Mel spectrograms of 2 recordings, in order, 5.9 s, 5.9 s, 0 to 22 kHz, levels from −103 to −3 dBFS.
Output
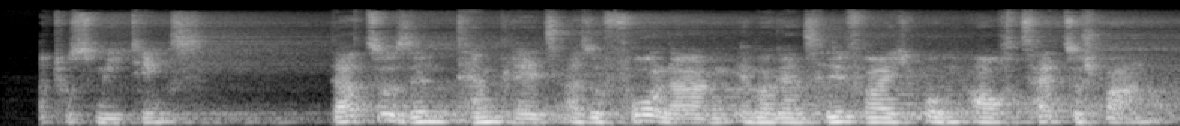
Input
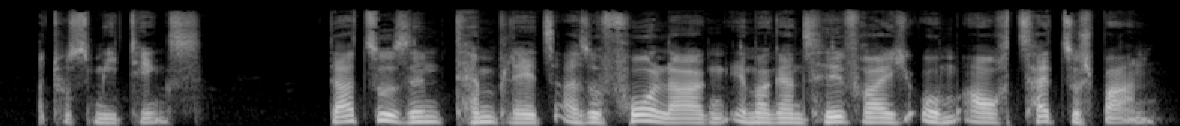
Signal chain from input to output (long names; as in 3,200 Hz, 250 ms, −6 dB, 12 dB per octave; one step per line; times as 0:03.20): coupled-rooms reverb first 0.23 s, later 3.6 s, from −22 dB, DRR −9 dB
